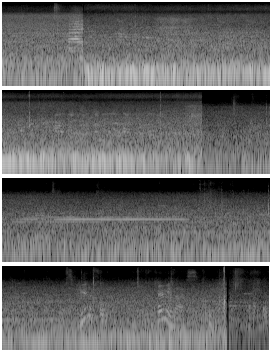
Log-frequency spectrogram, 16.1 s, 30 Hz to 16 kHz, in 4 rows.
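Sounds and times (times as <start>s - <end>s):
heavy low rumble: 0.0s - 12.0s.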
